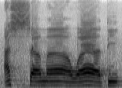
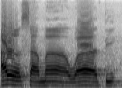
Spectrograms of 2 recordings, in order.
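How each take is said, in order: First: The l merges into a doubled s sound. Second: The l is clearly pronounced before the s. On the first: The speaker calls it right. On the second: The speaker calls it wrong.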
